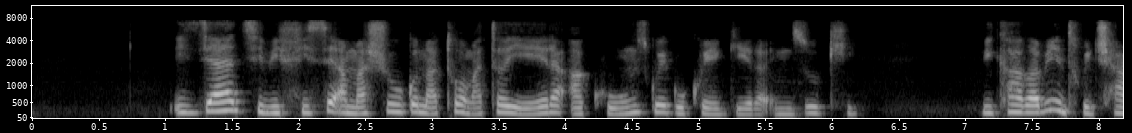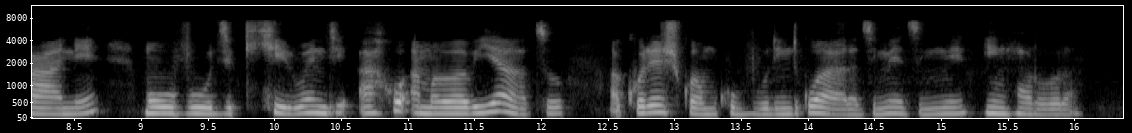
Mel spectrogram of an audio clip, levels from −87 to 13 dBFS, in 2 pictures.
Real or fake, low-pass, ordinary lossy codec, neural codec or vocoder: fake; 7.2 kHz; AAC, 48 kbps; codec, 16 kHz, 0.9 kbps, LongCat-Audio-Codec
